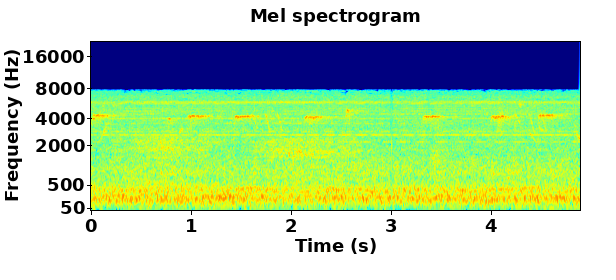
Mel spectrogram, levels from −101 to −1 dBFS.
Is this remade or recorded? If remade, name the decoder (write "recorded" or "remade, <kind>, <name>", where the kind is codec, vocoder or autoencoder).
recorded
